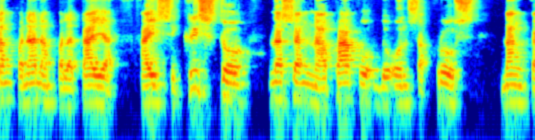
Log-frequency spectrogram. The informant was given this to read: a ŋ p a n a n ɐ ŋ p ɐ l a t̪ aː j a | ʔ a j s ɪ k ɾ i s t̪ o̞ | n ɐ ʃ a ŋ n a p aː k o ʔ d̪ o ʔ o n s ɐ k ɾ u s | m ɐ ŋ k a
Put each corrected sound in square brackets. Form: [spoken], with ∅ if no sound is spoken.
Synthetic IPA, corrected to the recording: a ŋ p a n a n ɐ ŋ p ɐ l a t̪ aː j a | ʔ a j s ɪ k ɾ i s t̪ o̞ | n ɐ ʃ a ŋ n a p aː k o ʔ d̪ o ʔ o n s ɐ k ɾ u s | [n] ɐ ŋ k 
